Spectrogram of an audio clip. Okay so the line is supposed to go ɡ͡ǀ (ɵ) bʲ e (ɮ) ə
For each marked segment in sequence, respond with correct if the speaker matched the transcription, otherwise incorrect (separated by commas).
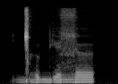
correct, correct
